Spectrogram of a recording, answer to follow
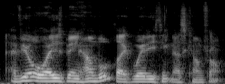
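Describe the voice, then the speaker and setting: A man's voice: medium pitch, lively intonation, rapid-fire, a little mellow. A man hosting a podcast who asks questions and teases his guest playfully. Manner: playful, teasing, laughs easily. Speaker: podcast host. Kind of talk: casual chat. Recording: roomy room sound.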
